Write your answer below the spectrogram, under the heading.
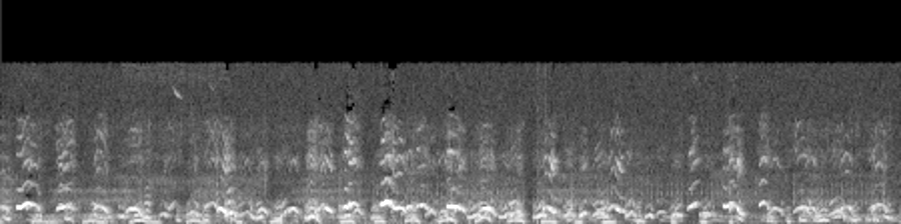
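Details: White golden retriever pups, two weeks old, just able to see and hear and crawling about, keep up a busy chorus of short rising-and-falling squeals and whines from several voices, irregularly spaced.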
